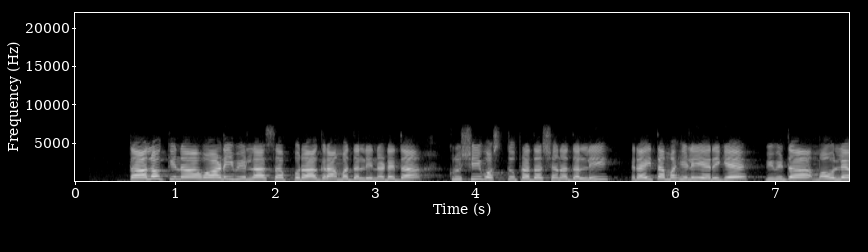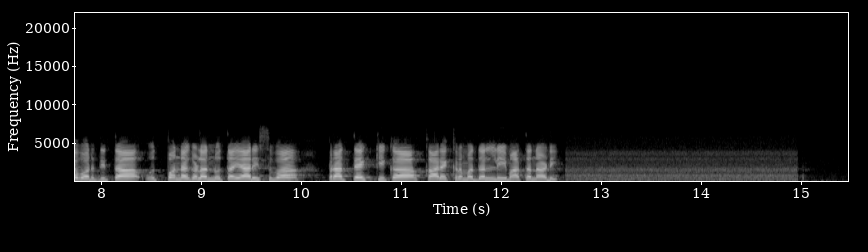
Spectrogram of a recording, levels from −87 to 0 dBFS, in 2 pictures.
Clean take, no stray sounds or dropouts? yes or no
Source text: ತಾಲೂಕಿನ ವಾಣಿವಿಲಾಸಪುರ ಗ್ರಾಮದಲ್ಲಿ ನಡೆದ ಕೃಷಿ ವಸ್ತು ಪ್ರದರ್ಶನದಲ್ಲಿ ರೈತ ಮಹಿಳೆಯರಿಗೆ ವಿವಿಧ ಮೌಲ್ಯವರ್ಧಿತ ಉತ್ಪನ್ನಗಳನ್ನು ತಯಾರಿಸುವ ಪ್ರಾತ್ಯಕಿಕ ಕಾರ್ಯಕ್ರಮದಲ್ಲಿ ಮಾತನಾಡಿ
yes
